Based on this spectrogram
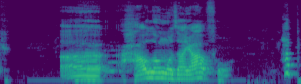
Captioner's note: groans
